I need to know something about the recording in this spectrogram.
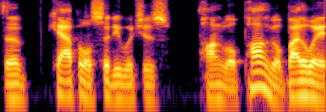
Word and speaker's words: Pago Pago: capital city which is Pongo Pongo by the way it's spelled Pago Pago but in Samoan it's pronounced Pongo Pongo so we've been there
